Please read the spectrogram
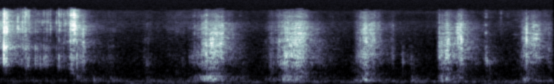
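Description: A bite into a sesame crispbread spread with cream cheese, then crunchy chewing at about two crunches a second.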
